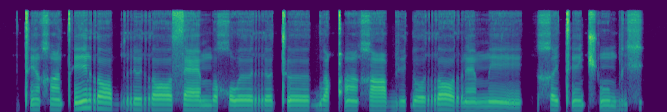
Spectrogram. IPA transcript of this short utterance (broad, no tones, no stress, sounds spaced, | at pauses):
tʼ ẽ χ ɑ̃ tʼ ẽ r ɔː b r ʉ r ɔː s æ m u χ w ɵ r ɵ tʼ ɵː ɠ u qʼ ɑ̃ χ ɑ b y ɗ o r ɔ r æ̃ m ẽː | χ i tʼ ẽ t͡ʃʼ ũ b i x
